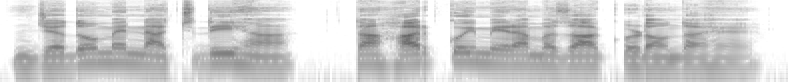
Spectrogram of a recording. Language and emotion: Punjabi, sad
